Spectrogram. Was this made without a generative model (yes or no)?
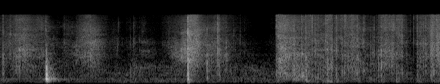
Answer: no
